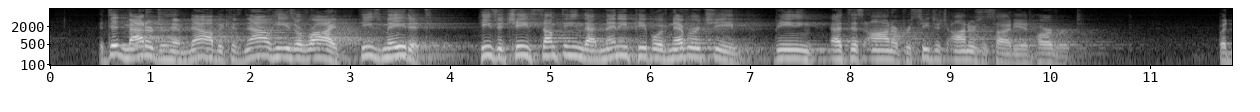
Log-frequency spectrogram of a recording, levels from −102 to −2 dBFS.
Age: 50-69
